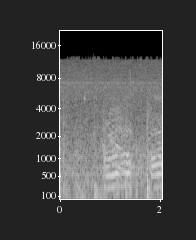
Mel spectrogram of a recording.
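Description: Basketball game in play on a hardwood court: a few sharp knocks from the ball and players' feet on the floor. A voice calls out from the arena about a second in.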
